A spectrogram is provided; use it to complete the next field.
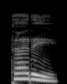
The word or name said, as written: ದರೆ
